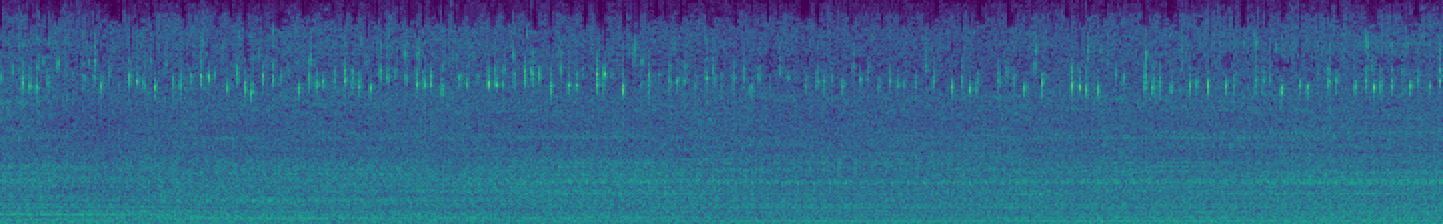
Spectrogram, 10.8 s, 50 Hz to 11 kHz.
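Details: 2010 Lexus ES350, 3.5L V6, just after a cold start: a light, uneven rattling/creaking tick over a steady idle.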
